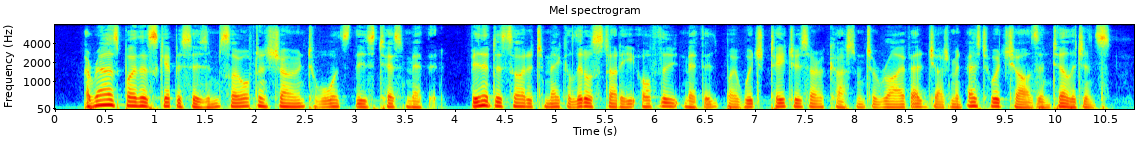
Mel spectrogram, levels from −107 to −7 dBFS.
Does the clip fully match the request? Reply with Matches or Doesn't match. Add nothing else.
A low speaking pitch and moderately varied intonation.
Matches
